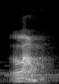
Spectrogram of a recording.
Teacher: Lidah bagian depan sesudah makhraj dot tadi, ya, maka lidah bagian depan ini ketika bertemu dengan gusi bagian atas, ya, itu adalah tempat keluarnya huruf lam. Lam, ya, lidah bagian depan bertemu dengan gusi atas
